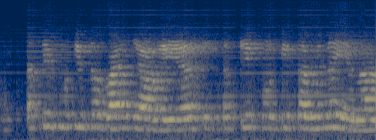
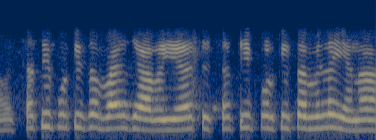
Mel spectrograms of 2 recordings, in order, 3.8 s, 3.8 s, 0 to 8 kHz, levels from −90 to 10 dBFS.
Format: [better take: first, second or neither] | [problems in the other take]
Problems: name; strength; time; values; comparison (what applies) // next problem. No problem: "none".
second | noise reduction (neural separator model SepFormer DNS4)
